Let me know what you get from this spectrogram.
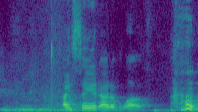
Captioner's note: audience laughs; chuckles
